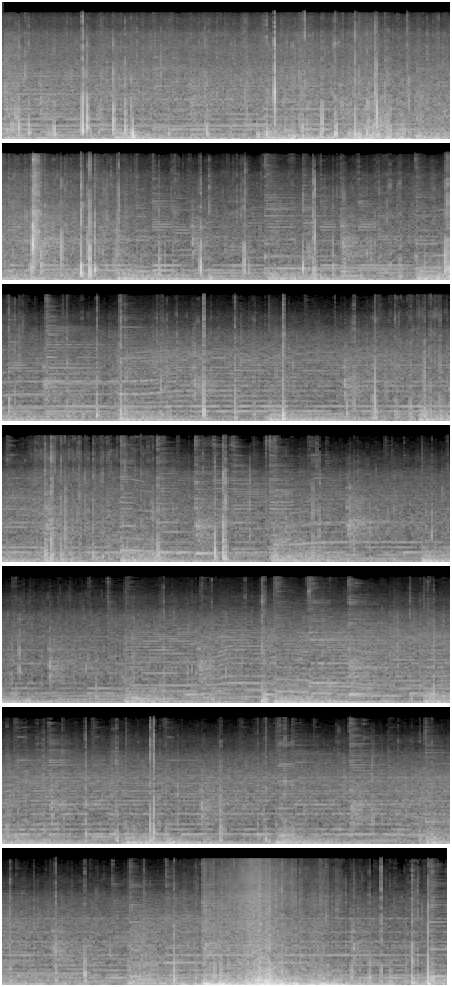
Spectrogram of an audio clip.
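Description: Background music with held, slowly shifting notes, over faint scattered clicks. A short, louder noisy swell comes just before the end.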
